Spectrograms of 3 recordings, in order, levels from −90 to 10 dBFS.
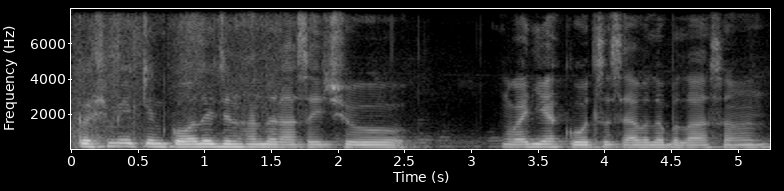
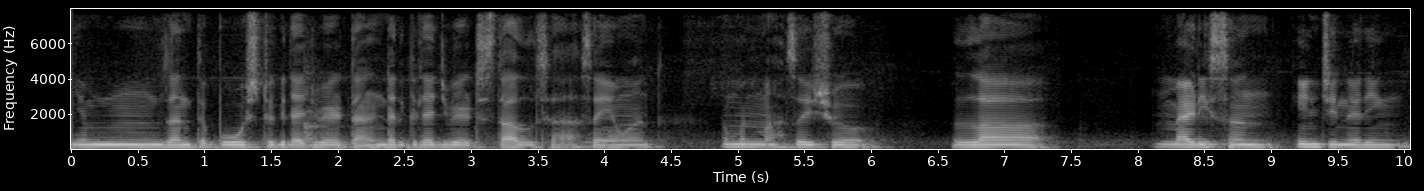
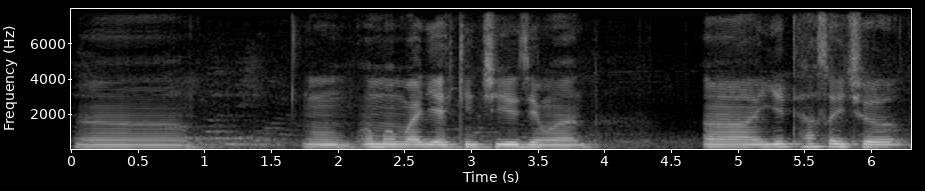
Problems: background sounds at intervals, background conversations at intervals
